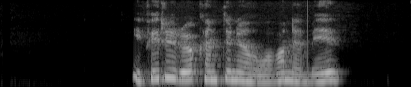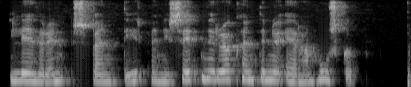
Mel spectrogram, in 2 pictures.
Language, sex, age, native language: Icelandic, female, 50-59, Icelandic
